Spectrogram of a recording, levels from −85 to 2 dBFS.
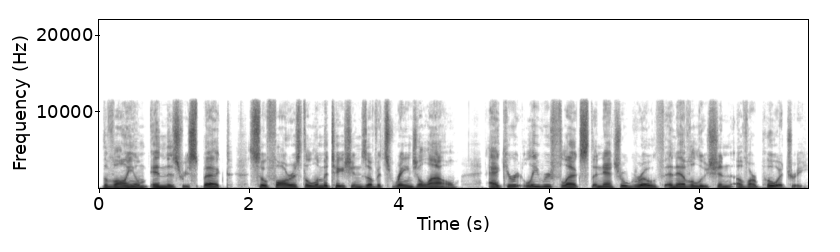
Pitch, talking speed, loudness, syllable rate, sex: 145 Hz, 150 wpm, -17 LUFS, 4.9 syllables/s, male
